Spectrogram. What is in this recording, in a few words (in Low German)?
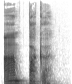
"aanpacke", kaevels platt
